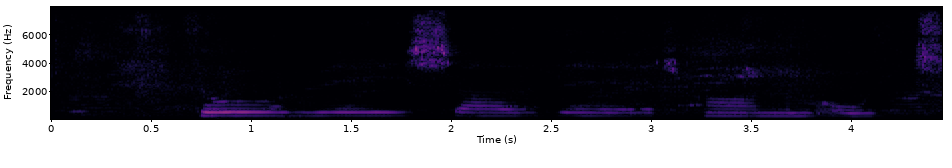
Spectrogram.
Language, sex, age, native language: Icelandic, female, 8, Icelandic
